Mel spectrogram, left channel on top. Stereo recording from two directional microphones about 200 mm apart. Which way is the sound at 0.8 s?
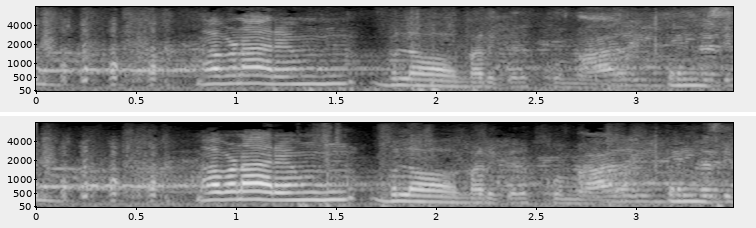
40° right (ahead or behind).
